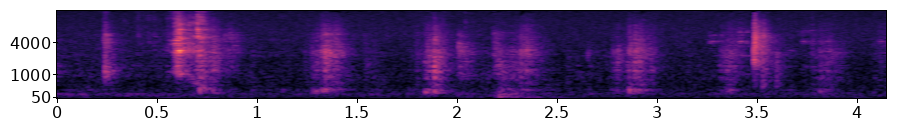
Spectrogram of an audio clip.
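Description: Crunching of a thick-cut potato crisp being chewed: a run of sharp, separate crunches, about two a second.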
